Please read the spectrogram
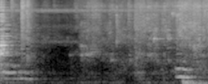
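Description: Water running from a tap, a steady hiss that builds from about a second in, with a sharp click at the very start and a dull thump near the end.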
